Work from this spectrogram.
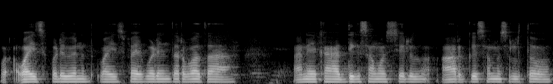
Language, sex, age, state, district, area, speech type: Telugu, male, 18-30, Andhra Pradesh, West Godavari, rural, spontaneous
